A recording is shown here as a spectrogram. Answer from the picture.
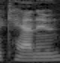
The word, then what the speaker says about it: Kenoun: And follow me at Sabrina Canoon. So my last name is spelled K-E-N-O-U-N.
